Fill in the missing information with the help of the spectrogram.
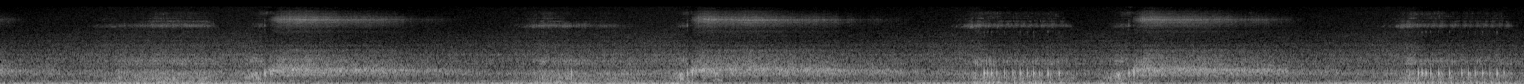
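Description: Slow, rough snoring of about 14 breaths a minute, with a whistling sound on each breath.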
